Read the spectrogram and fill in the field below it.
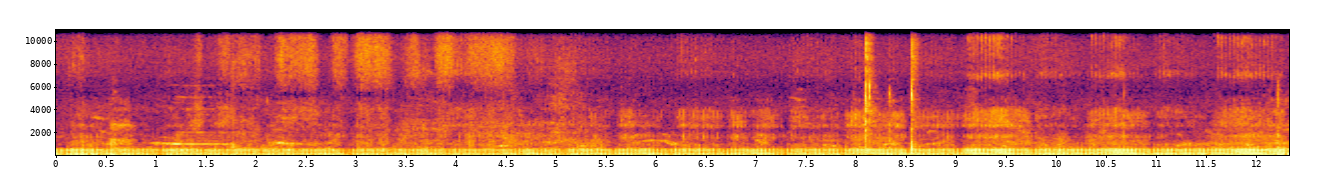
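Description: Steady rumbling purr from a cat, broken briefly by a sharp cough-like burst before purring carries on.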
